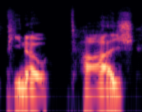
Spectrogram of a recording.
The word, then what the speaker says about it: pinotage: how to pronounce it it's Pino Taj like the Taj Mahal right so I mean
